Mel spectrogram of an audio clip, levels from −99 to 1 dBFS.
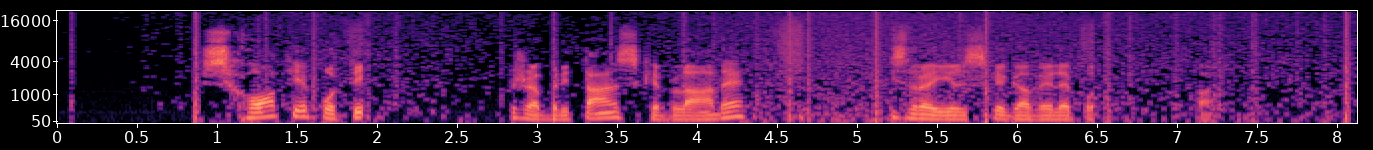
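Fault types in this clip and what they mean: Overdone noise removal, throughout: the noise reduction is set so hard that frequency bands close to its noise estimate are pulled down or shut off, taking the quieter parts of the speech with them. The background is near silence with twinkling specks.
Wireless microphone squelch dropout, at 1.75–2.92 s, 4.35–5.41 s and 6.33–7.21 s: the FM radio link fades and hiss rises until the receiver's squelch mutes the output for about 0.95 s, 0.56 s and 0.67 s, then the speech comes back.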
